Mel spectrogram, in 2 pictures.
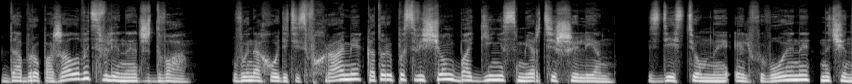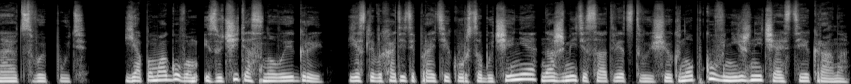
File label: tutorial voice ru; lineage2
